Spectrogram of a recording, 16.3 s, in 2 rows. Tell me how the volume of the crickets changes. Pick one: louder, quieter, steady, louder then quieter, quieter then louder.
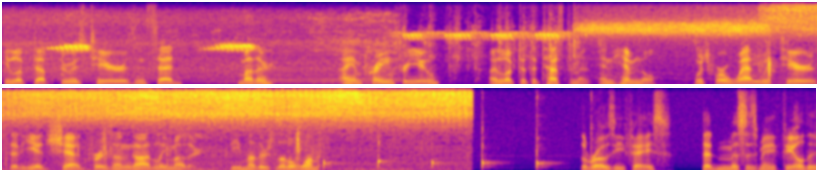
quieter then louder.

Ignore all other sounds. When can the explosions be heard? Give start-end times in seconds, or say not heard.
11.3-14.1.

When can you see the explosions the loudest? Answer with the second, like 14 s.
12 s.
